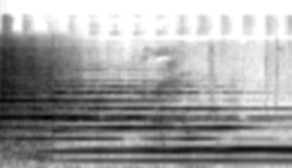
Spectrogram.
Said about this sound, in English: ring on, Liberty Bell, ring on.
